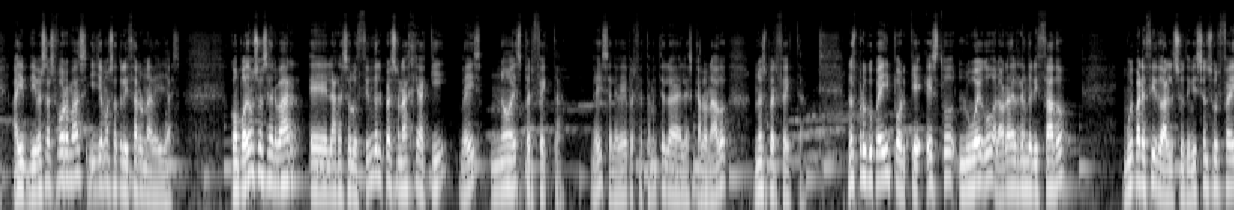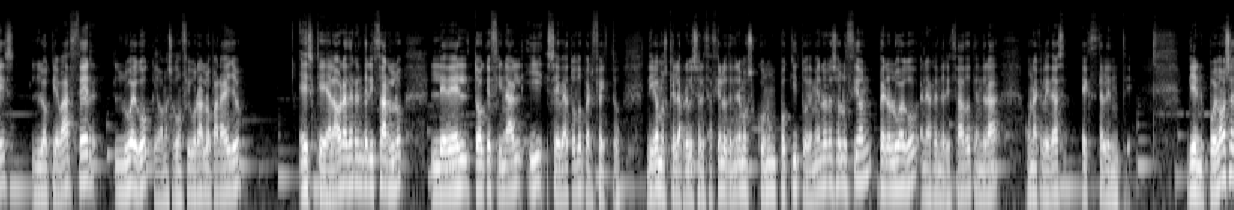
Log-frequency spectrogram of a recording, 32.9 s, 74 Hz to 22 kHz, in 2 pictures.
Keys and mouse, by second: 2.7-3.1 shift+middle drag, 3.2-3.7 middle drag, 30.5-31.1 shift+middle drag.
